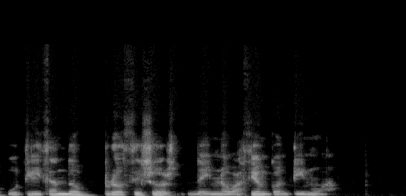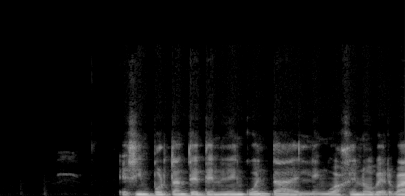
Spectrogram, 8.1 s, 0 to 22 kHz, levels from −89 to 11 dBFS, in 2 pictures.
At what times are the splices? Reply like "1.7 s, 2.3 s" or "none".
none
